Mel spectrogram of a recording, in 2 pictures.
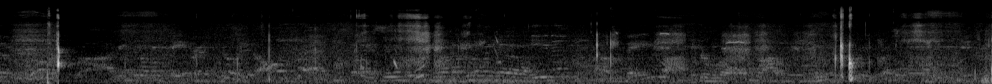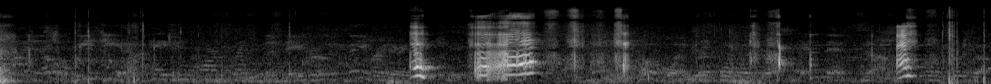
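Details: Scattered short sharp catches of breath from a baby amid soft background talk and room noise: infant hiccups.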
